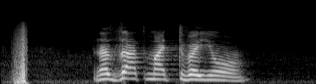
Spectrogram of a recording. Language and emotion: Russian, angry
